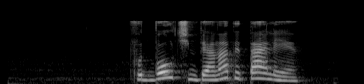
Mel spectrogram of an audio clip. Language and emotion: Russian, positive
